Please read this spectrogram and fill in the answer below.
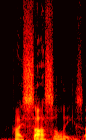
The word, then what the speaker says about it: isosceles: Isosceles. – Isosceles.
